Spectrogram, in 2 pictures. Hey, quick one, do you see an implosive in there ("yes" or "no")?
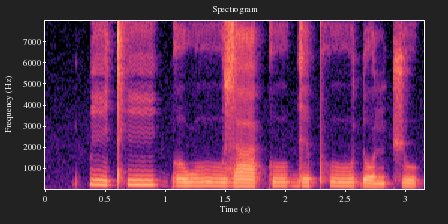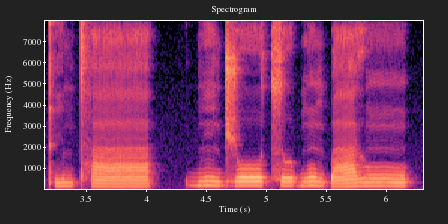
yes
